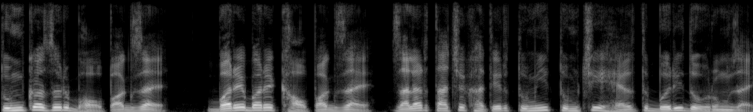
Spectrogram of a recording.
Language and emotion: Goan Konkani, neutral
